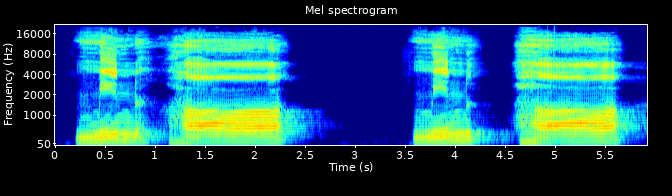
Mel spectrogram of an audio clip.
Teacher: یہاں پہ بھی غنہ نہیں ہے کیونکہ نون ساکن کے بعد حروف حلقی میں سے ہا آ رہا ہے. حروف حلقی میں سے ہا ہے تو اس لیے غنہ یہاں پہ بھی نہیں کریں گے.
